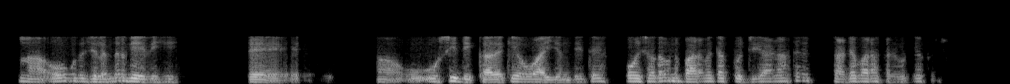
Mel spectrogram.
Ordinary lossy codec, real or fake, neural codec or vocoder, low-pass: none; fake; vocoder, 24 kHz, 100 mel bands, Vocos; 3.6 kHz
